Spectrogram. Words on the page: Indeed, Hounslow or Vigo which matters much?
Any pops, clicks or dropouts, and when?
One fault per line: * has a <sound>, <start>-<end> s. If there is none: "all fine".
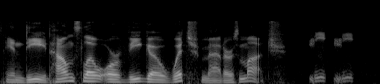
* has a laugh, 3.1-3.5 s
